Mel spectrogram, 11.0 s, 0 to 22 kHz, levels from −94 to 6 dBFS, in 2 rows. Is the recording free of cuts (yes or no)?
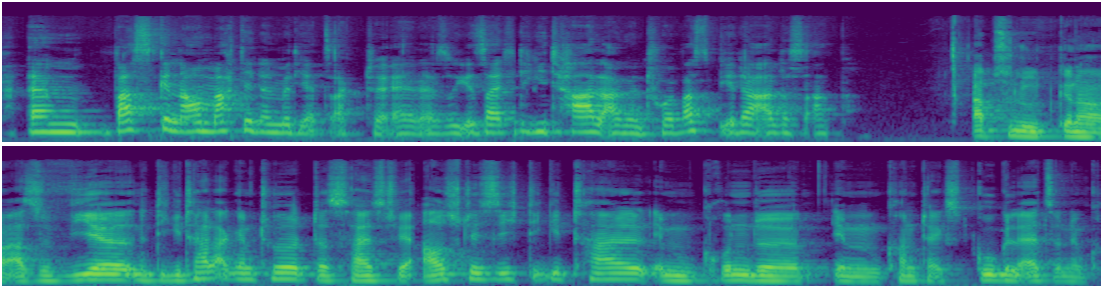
no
